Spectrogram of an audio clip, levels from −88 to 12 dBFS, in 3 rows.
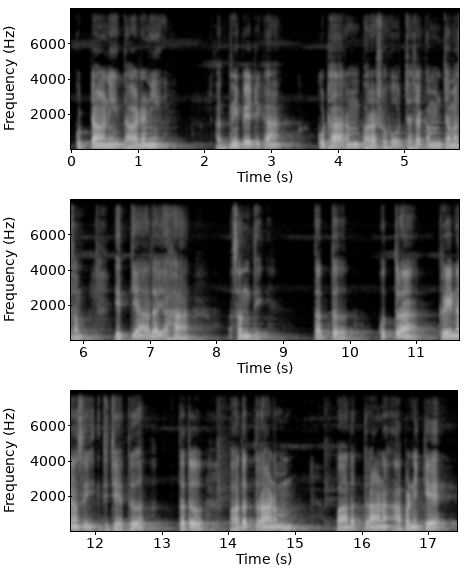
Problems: none marked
